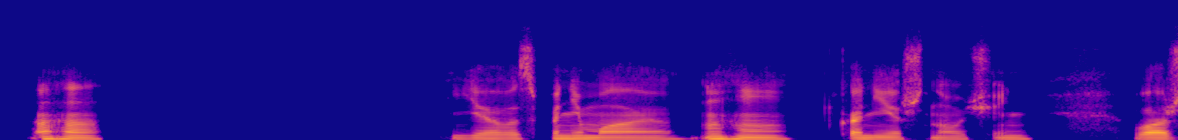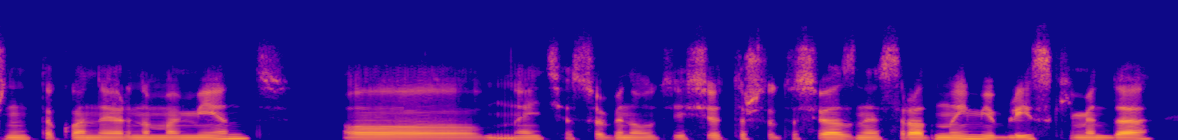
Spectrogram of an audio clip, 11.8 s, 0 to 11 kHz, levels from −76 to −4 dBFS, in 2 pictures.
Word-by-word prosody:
Ага. 130 -3 +2 1.7
Я 125 +1 -3
вас 125 -1 -3
понимаю. 115 -2 0
Мгм. 125 -3 +1 0.2
Конечно, 115 -2 -1
очень 120 +1 -7 0.5
важный 120 -1 +3
такой, 115 +1 -2
наверно, 115 0 +1
момент. 120 +7 0 0.2
О, 115 -2 +2
знаете, 115 +1 -4
особенно, 120 -1 -2
если 120 +1 -2
вот 120 - -4
это - - -7
что-то, 120 0 -4
связанное 120 -1 +3
с - - -5
родными, 125 +2 +4
близкими, 120 -1 0
да. 115 +2 +5
120 Hz, 115 wpm, -26 LUFS, 115-125 Hz, 1.7 s, да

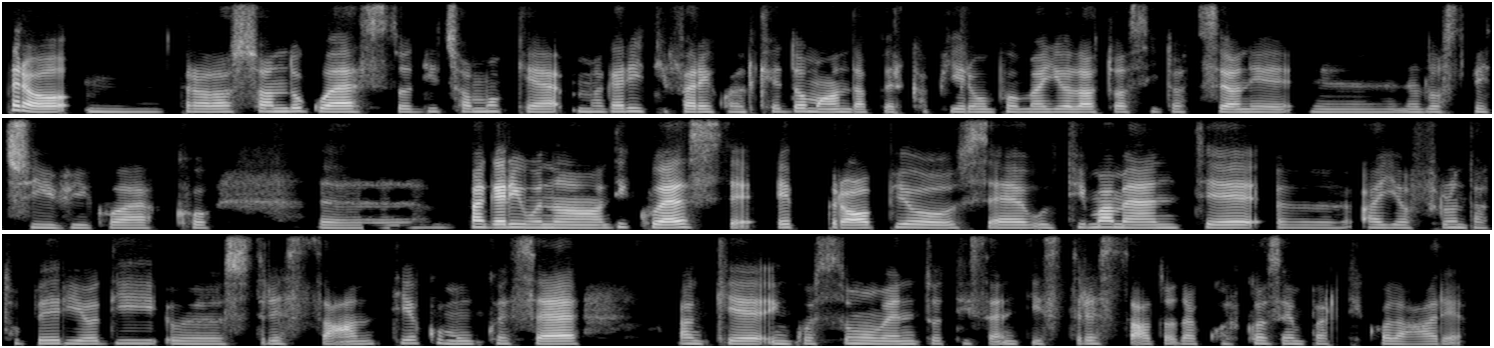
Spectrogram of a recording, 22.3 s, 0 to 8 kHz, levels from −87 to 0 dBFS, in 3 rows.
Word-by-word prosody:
però, 195 - +9
mhmm, 195 -2 -11
tralasciando 215 +2 +1
questo, 205 -1 +4
diciamo 215 +2 -4
che, 200 -2 +1
magari, 215 +2 -2
ti 205 - -16
farei 200 +1 +2
qualche 195 +2 -8
domanda, 195 -3 +1
per - - -9
capire 200 -1 -7
un 190 - -6
po' 200 +3 -5
meglio 190 0 -1
la 190 0 +5
tua 200 - -5
situazione, 190 -1 -2
ehm, 180 -1 -13
nello 185 +1 -9
specifico, 200 -1 -3
ecco. 190 +1 -3 0.5
Uhm, 190 -2 -7 0.5
magari 230 -1 +9
una 205 -2 +2
di 245 - -6
queste 225 +8 +6
è, 225 - +1 0.2
proprio 205 0 +3
se 200 0 0
ultimamente, 210 +2 +2
uhm, 200 -1 -11
hai 205 -1 -4
affrontato 205 +1 -9
periodi, 220 0 -5
uhm, 195 -2 -7
stressanti 195 +2 -1
e - - -5
comunque, 200 0 -9
se 195 -1 +6 0.5
anche 210 0 -4 0.2
in - - -4
questo 210 +1 -9
momento 200 -1 -3
ti 205 - -18
senti 185 -1 -8
stressato 205 -2 -4
da 195 - -5
qualcosa 205 +1 -7
in 200 - -7
particolare. 185 -1 -8
200 Hz, 140 wpm, -23 LUFS, 195-210 Hz, 0.5 s, però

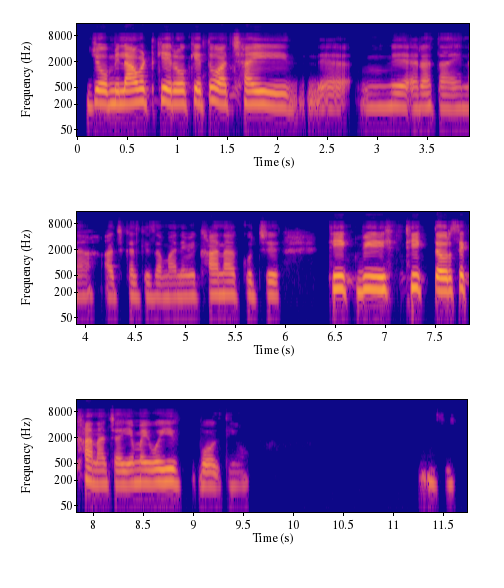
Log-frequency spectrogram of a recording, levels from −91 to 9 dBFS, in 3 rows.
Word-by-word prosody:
जो 210 0 +4
मिलावट 205 +3 +3
के 240 -2 +5
रोकें, 205 0 +1
तो 240 +6 0
अच्छा 200 0 0
ही 195 -3 +1
ना 175 0 -13
में 180 -2 -5
रहता 175 -1 -8
है 165 0 -11
ना, 160 +1 -13 0.2
आजकल 165 +1 -10
के 165 - -12
ज़माने 160 0 -11
में, 165 0 -8
खाना 180 0 -3
कुछ 175 +2 -10 0.6
ठीक 240 0 +6
भी 230 0 +6 0.2
ठीक 255 -4 +2
तौर 210 -1 +8
से 255 +5 +2
खाना 170 -5 -1
चाहिए। 160 0 -5
मैं 175 0 -3
वही 180 +1 +1 0.3
बोलती 155 -1 -8
हूँ। 155 +2 -24 1.7
उ, 210 -5 -12
जी। 165 -1 -18
180 Hz, 160 wpm, -23 LUFS, 165-205 Hz, 1.7 s, तौर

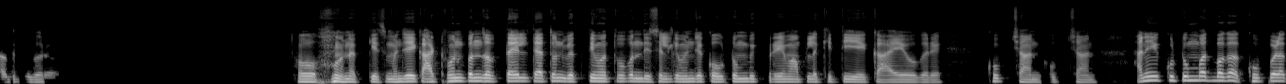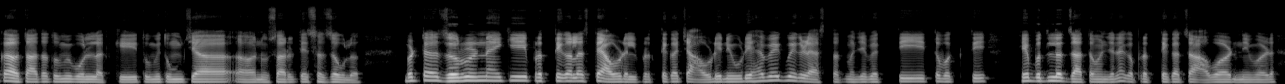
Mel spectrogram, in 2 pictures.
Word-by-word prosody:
अगदी 115 -1 -9
बरं. 110 -1 -9 2.4
हो, 125 - +3
हो, 125 +7 +2
नक्कीच. 125 -1 -1
म्हणजे 130 +3 +4
एक 135 -1 +3
आठवण 145 +5 +3
पण 155 0 +4
जपता 150 +1 +4
येईल, 150 0 +6
त्यातून 150 +1 +4
व्यक्तिमत्व 145 0 +1
पण 140 -1 +1
दिसेल 130 0 0
की 135 - -1
म्हणजे 135 +1 +1
कौटुंबिक 130 0 0
प्रेम 125 0 0
आपलं 120 0 -1
किती 120 0 -1
आहे, 115 -1 +1
काय 110 0 -1
आहे 110 0 0
वगैरे. 105 0 -5 0.5
खूप 145 0 -5
छान, 110 -2 -1
खूप 115 -1 -14
छान. 105 -2 -6 0.4
आणि 185 +6 +4
कुटुंबात 190 +1 +2
बघा 180 -1 +3
खूप 155 -1 -4
वेळा 160 0 +5
काय 160 -1 +5
होतं, 130 -2 +1
आता 125 +1 0
तुम्ही 130 0 -3
बोललात 120 -3 -1
की 115 0 -1
तुम्ही 120 0 -4
तुमच्या 120 +1 0 0.2
अ, 115 -2 -4
नुसार 115 +1 -3
ते 120 - -3
सजवलं, 115 -3 -4 0.5
बट 175 +2 0
अ, 185 -1 +4
जरुरी 170 +3 +5
नाही 175 -1 +1
की 185 0 +3
प्रत्येकालाच 160 -1 +2
ते - - +7
आवडेल. 120 -3 +3
प्रत्येकाच्या 125 +2 -3
आवडी-निवडी 130 +5 -2
ह्या 155 +3 -3
वेगवेगळ्या 175 -8 0
असतात. 110 +2 -9
म्हणजे 120 +1 -6
व्यक्ती 125 +4 -3
त - - -2
व्यक्ती 140 +2 -5 0.4
हे 165 - +5
बदलत 165 +1 +3
जातं. 120 -1 +1
म्हणजे 120 0 -4
नाही 150 +4 -5
का - - -3
प्रत्येकाचा 125 -1 -3
आवड, 115 +2 -3
निवड. 110 0 -5
130 Hz, 170 wpm, -23 LUFS, 115-150 Hz, 2.4 s, ते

